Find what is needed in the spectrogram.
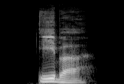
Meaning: boar (male pig, especially domestic)
- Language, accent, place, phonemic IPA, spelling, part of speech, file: German, Germany, Berlin, /ˈeːbɐ/, Eber, noun, De-Eber.ogg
